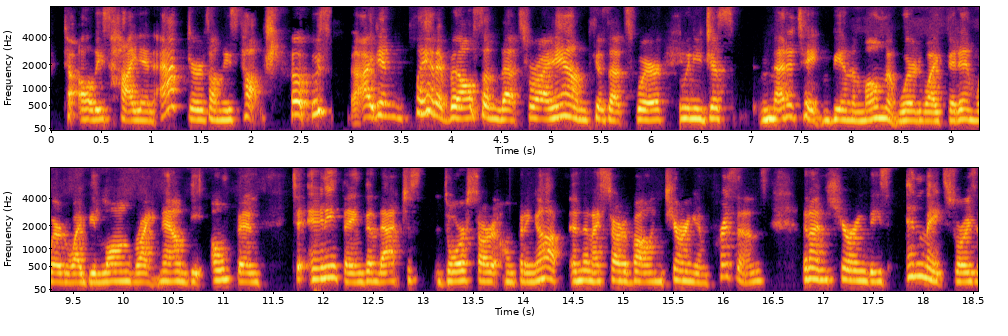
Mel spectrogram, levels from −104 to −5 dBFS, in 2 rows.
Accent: American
